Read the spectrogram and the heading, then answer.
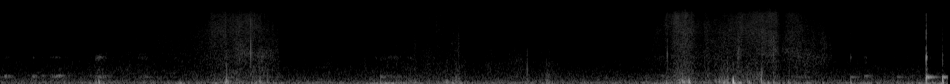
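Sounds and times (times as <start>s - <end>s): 
clothes rustling: 0.5s - 5.7s, 6.4s - 8.4s.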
